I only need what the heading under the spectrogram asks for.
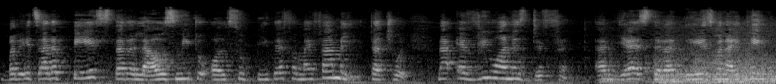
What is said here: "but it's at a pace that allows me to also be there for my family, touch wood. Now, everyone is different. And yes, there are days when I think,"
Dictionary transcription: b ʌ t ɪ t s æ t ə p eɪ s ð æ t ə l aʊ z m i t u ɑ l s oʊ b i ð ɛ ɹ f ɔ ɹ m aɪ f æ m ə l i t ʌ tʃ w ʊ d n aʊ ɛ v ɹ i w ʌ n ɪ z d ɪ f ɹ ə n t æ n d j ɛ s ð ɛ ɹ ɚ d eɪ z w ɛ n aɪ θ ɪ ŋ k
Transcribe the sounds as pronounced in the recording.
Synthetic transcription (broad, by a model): b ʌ t ɪ t s æ t ə p eɪ s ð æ t ə l aʊ z m i t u ɑ l s oʊ b i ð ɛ ɹ f ɔ ɹ m aɪ f æ m ə l i t ʌ tʃ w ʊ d n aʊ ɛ v ɹ i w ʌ n ɪ z d ɪ f ɹ ə n t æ n d j ɛ s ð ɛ ɹ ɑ d eɪ z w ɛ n aɪ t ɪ ŋ k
